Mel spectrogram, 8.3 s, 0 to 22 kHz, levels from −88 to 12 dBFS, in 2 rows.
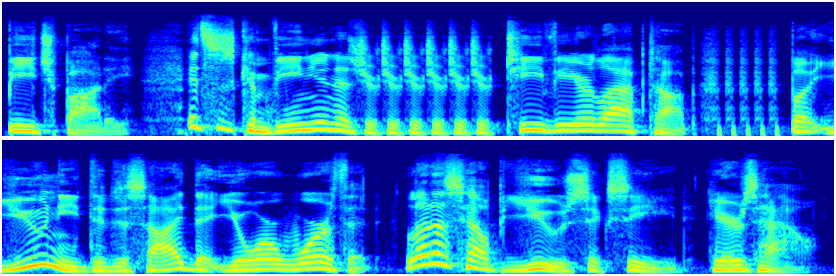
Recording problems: audio stuttering; at 2 s and at 3.5 s

